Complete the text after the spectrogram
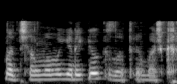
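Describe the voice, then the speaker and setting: A woman's voice: fairly high pitch, fairly even intonation, quick pace, vocal fry, lo-fi sound. A woman giving casual game commentary, playful and swearing jokingly. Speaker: gamer.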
